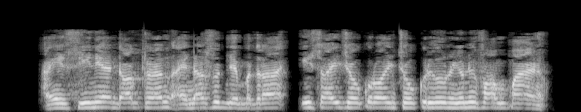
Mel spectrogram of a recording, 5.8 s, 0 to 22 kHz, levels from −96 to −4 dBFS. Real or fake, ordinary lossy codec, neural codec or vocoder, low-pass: fake; AAC, 32 kbps; codec, 16 kHz, 8 kbps, FreqCodec, larger model; 7.2 kHz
